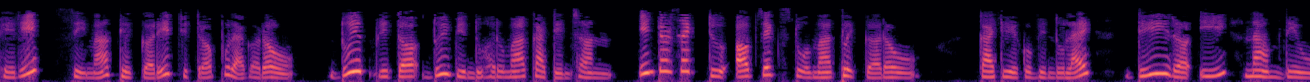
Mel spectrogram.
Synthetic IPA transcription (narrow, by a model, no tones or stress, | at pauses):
pʰeɾi | simaklik̚ɡʌɾit͡sit̪rʌpuɾaɡʌɾʌw̃ | d̪ujbrit̪ʌd̪ujbind̪uɦʌɾumakaʈint͡sʰʌn | iɳʈʌrsek̚ʈʈːuʌb̚d͡zek̚ʈsʈulmaklik̚ɡʌɾʌw̃ | kaʈiekobind̪ulaj | ɖiɾʌinamd̪iw̃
